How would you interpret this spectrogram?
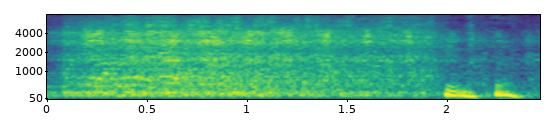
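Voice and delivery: a quiet airy chuckle; amused breathy chuckle; soft breathy laugh. Real, not acted. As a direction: laugh at yourself under your breath. Laughs at his own story.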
